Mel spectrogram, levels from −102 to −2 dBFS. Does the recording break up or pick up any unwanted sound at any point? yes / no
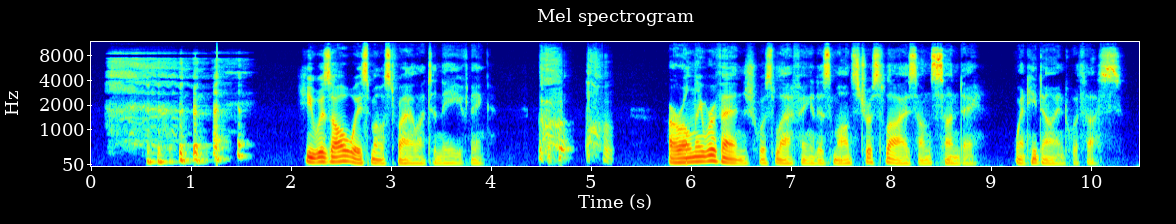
yes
